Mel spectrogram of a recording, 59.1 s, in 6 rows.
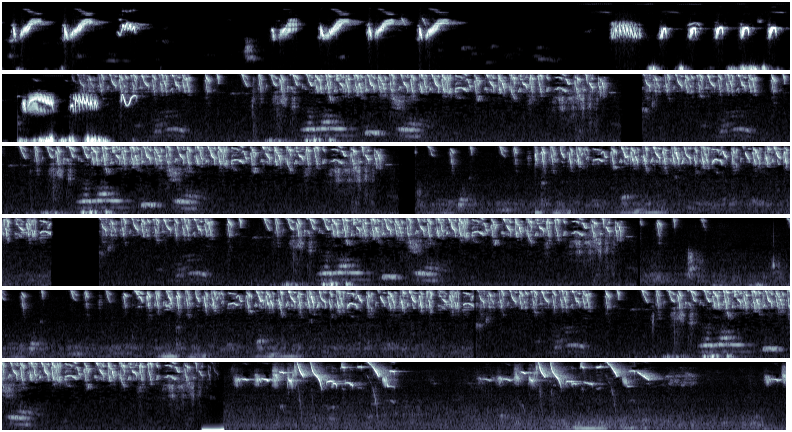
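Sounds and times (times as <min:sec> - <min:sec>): bird clear lower phrase: 0:07.6 - 0:12.3, 0:20.4 - 0:22.4
bird high rapid twittering: 0:07.6 - 0:25.3, 0:30.8 - 0:38.4, 0:39.4 - 0:54.2.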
